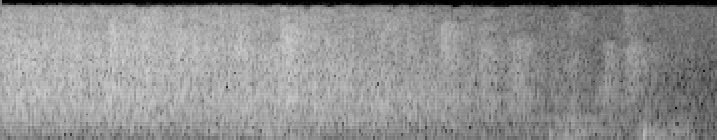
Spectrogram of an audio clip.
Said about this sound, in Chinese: 我们还是鼓掌欢迎他啊，荣耀归给神。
